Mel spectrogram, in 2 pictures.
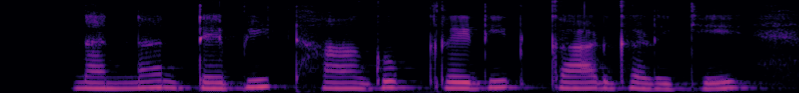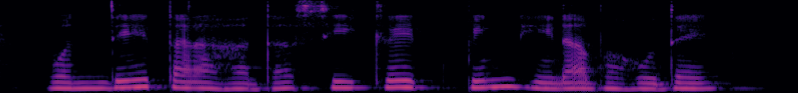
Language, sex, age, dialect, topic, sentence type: Kannada, female, 31-35, Mysore Kannada, banking, question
